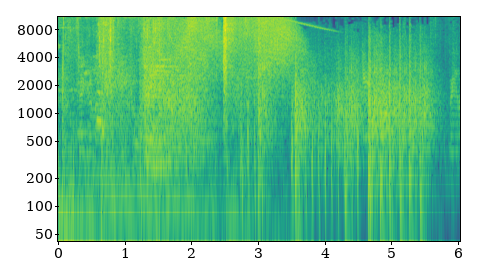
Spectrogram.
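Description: Rapid bursts of automatic gunfire in the battle royale shooter Apex Legends, a dense, loud barrage that breaks into distinct sharp shots, with a voice speaking over the shooting.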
